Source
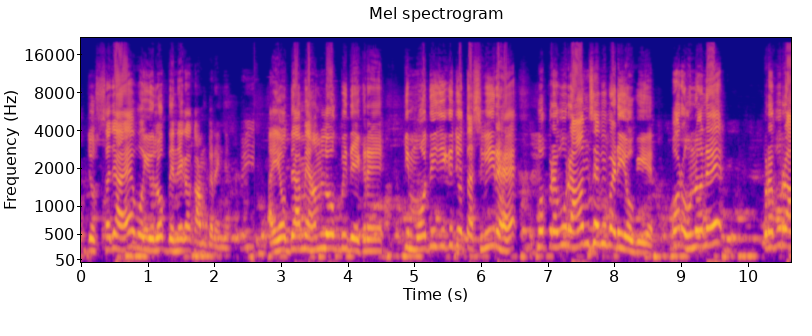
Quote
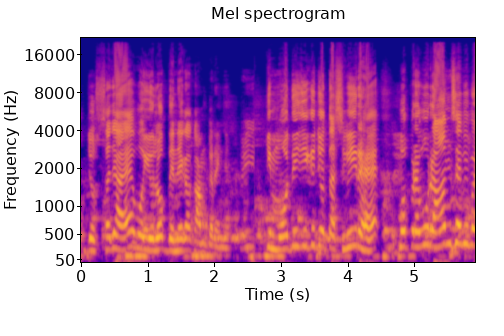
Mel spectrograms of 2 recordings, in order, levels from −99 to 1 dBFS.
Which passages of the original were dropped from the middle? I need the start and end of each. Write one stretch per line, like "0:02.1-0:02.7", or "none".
0:02.6-0:04.6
